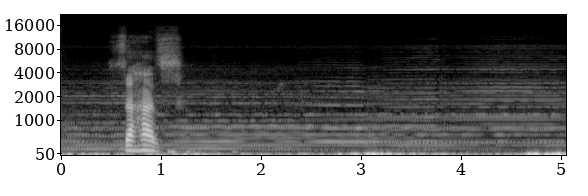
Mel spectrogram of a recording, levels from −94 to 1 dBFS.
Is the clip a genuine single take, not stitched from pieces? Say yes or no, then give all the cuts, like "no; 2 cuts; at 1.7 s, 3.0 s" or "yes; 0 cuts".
yes; 0 cuts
